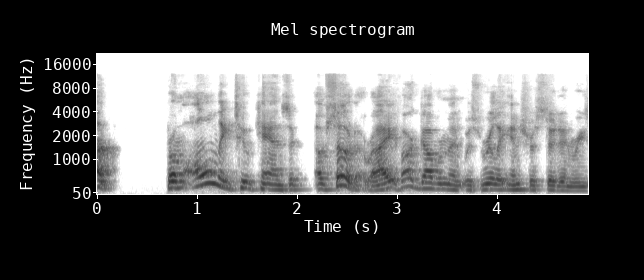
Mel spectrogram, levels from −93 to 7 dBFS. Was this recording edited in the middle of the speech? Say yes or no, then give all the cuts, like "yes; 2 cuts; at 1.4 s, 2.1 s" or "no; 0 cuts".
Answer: yes; 1 cut; at 3.1 s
